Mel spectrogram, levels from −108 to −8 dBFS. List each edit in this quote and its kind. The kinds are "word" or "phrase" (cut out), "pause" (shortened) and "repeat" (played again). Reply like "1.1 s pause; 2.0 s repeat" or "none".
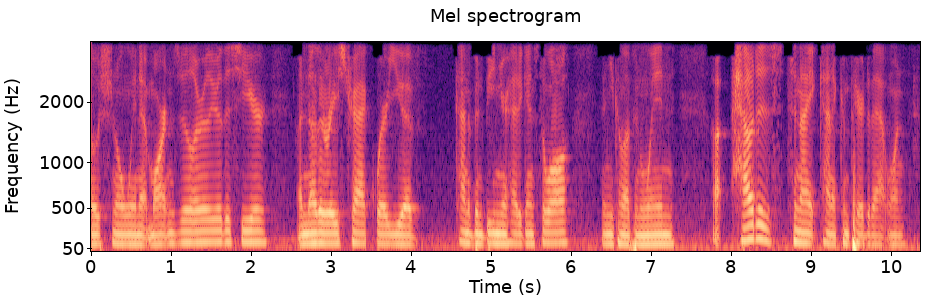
6.5 s word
